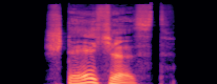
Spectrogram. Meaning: second-person singular subjunctive II of stechen
- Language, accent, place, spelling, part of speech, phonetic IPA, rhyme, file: German, Germany, Berlin, stächest, verb, [ˈʃtɛːçəst], -ɛːçəst, De-stächest.ogg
